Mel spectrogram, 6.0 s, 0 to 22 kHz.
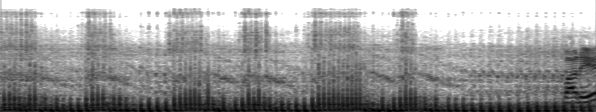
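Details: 2008 Honda Twister 250 single-cylinder after carburettor mixture adjustment; starts easier and idles with a steady, even low thump and slightly heavy, lazy beat, now running too rich.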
